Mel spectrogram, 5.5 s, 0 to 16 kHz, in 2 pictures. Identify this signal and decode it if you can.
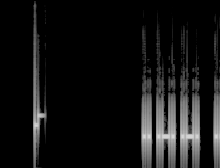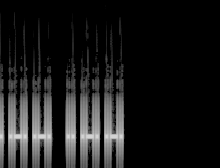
Morse code, heard as a keyed tone, about 38 wpm, 700 Hz. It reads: IRR IRR IRR
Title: Multi-letter Phonemes Repeated 3x 40wpm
